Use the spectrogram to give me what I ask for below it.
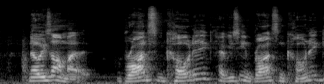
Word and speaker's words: Koenig: I know some people who pronounce it Koenig, but I guess he pronounces it Koenig.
